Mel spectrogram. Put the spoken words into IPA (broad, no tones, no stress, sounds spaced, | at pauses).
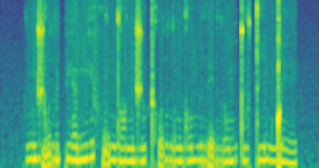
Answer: n d͡ʒ ṵ r pʲ æ ɐ̯ mʲ e f ṵ n d ɒ n d͡ʒ u ʈʰ o̰ r ŋ ɡ o m r ḛ r o m t u t i m ŋ͡ǃ e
